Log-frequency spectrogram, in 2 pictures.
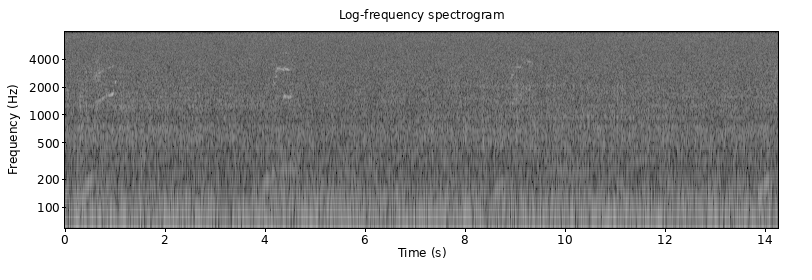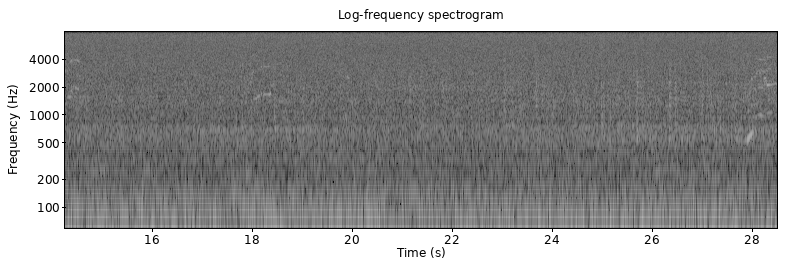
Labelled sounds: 0.6	1.0	humpback whale, 1.3 to 1.9 kHz
4.2	4.5	humpback whale, 2.9 to 3.3 kHz
18.0	18.4	humpback whale, 1.4 to 3.4 kHz
28.2	28.5	humpback whale, 2.0 to 2.6 kHz

